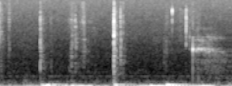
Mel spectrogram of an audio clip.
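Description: Tarot cards being dealt from the deck and laid on a table: a few light, sharp taps and snaps of card on card and card on tabletop.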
